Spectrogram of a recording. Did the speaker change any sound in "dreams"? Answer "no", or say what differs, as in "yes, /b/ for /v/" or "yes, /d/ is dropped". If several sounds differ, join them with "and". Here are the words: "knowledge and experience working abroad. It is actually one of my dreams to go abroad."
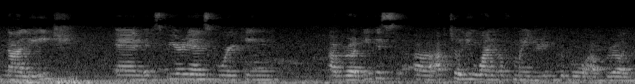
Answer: yes, /z/ is dropped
